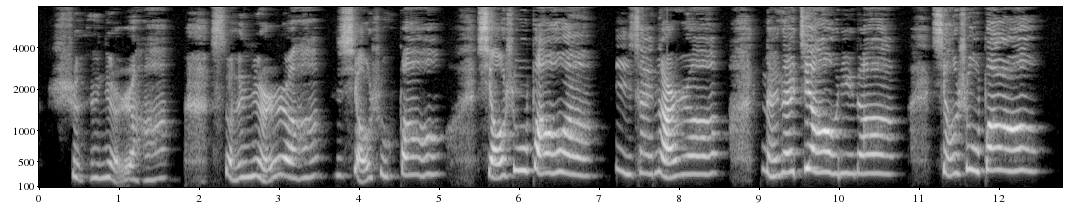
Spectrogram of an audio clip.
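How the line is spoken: Crying out. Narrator (Chinese): 她边找边哭喊着

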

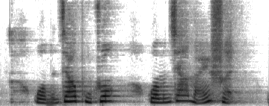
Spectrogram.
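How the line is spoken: Old woman sighing. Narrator (Chinese): 云婆婆叹息道

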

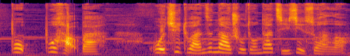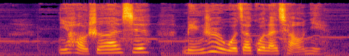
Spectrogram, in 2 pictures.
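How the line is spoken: Embarrassed dry cough. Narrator (Chinese): 我耳根子红了一红，干咳道

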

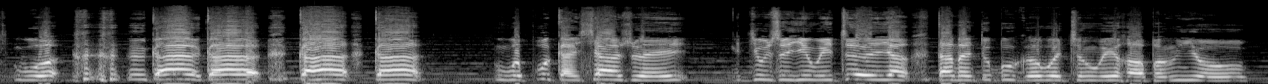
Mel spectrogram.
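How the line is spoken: Crying duckling. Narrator (Chinese): 小鸭子哭着说

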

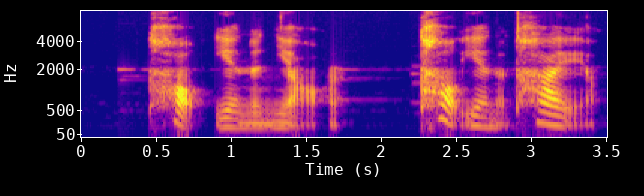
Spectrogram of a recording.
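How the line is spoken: Muttering. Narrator (Chinese): 他嘟囔着

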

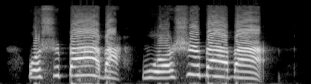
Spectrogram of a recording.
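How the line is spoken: Shouting. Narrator (Chinese): 我大叫着

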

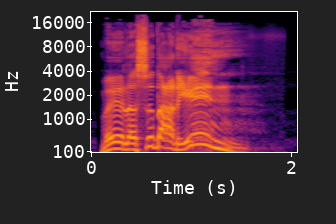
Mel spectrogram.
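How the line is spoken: Hoarse exhausted shout. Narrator (Chinese): 他强撑着，嘶哑地喊了一句

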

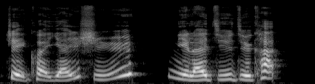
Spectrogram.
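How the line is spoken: Smiling. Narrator (Chinese): 狗欢叔叔微笑着说

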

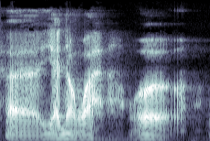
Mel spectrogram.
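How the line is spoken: Stuttering. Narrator (Chinese): 结结巴巴的说

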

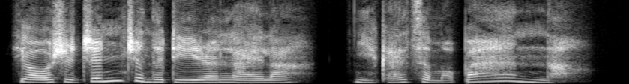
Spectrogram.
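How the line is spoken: Sighing. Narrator (Chinese): 负鼠妈妈叹了口气说

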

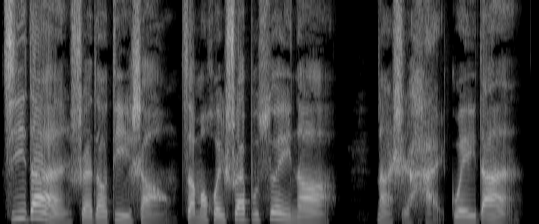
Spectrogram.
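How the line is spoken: Slow, sighing. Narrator (Chinese): 霸下慢悠悠地摇摇头，叹了一口气，说

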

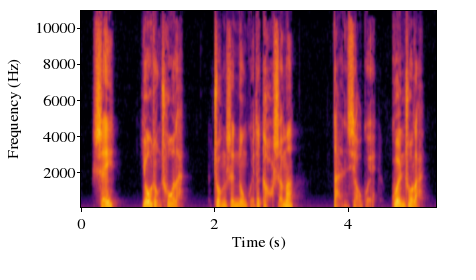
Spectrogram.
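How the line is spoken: Angry group shouting. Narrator (Chinese): 我们一起的大声怒骂

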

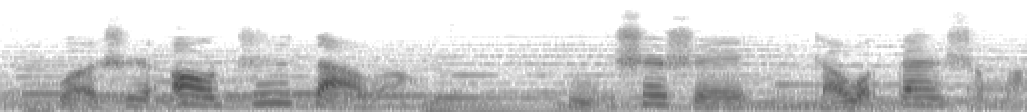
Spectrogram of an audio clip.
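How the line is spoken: Gentler than expected. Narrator (Chinese): 这声音听起来比德罗西预想的要温柔一些

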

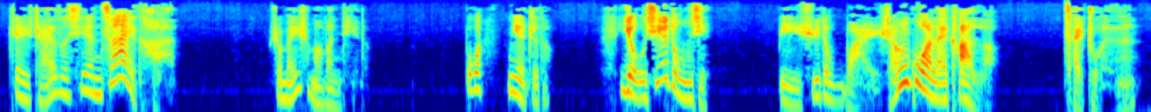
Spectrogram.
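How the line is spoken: Hushed, lowered voice. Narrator (Chinese): 秦恒瞄了一眼，见男主人还在外间抽烟呢，就压低了嗓子告诉我说

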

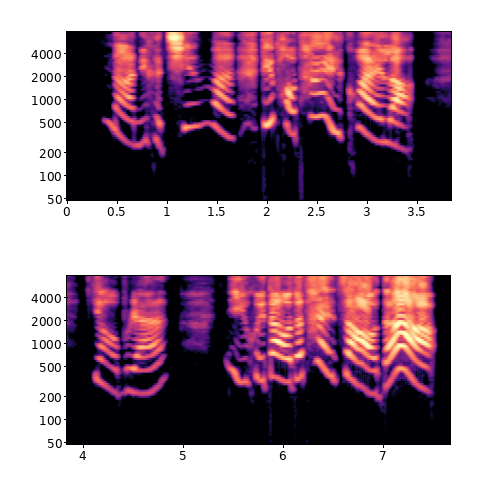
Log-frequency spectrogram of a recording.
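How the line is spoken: Gloating mocking taunt. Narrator (Chinese): 蜘蛛发发幸灾乐祸的嘲笑道

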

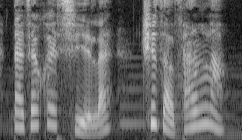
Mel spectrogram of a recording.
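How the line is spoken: Soft calling. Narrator (Chinese): 她轻声召唤

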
